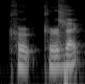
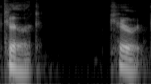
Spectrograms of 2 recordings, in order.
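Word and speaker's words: Kerik: I'll get his last name wrong. Bernie Kervek? Carrick. Yeah, Bernie Carrick.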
